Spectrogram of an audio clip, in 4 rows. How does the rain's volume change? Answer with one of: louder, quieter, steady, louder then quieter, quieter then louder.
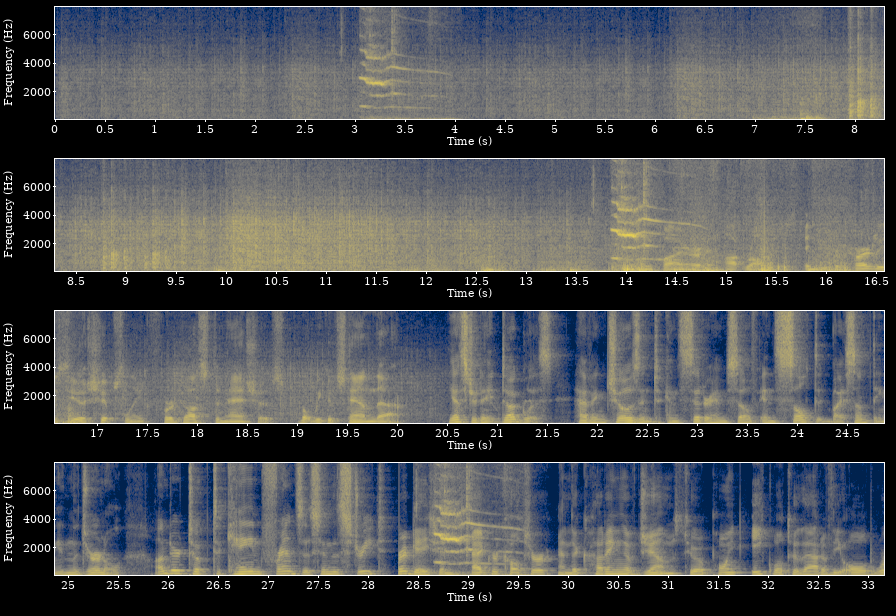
louder then quieter.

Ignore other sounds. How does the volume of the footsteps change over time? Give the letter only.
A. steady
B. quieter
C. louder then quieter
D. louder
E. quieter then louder
E.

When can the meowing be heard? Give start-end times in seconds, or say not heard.
3.0-4.0, 13.7-14.8, 28.6-29.6.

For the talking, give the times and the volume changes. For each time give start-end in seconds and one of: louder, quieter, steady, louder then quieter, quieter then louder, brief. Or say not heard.
13.9-33.1 steady.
